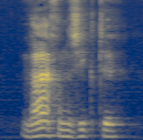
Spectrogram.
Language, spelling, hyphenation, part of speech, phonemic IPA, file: Dutch, wagenziekte, wa‧gen‧ziek‧te, noun, /ˈʋaː.ɣə(n)ˌzik.tə/, Nl-wagenziekte.ogg
- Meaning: 1. carsickness (motion sickness caused by motor car travel) 2. motion sickness caused by travel in an animal-drawn car or carriage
